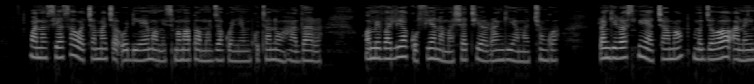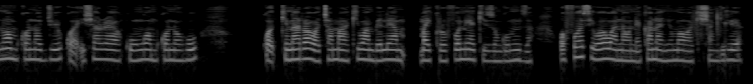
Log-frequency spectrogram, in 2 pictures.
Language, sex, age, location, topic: Swahili, female, 18-24, Kisumu, government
